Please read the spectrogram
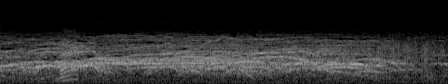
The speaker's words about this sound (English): I've figured out what that second burst of applause, what caused it.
